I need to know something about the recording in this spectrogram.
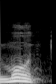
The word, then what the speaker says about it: mode: atau dalam bahasa Inggrisnya disebut dengan mood yang sering diucapkan sebagai mode oleh orang Indonesia seperti pada mode pakaian atau mode potongan rambut Besaran ini disimbolkan dengan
